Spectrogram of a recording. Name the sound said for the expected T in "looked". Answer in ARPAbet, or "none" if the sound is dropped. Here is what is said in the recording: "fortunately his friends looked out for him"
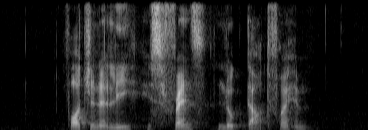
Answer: T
